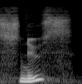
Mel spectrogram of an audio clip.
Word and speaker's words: snus: the nicotine craving disappears chris says it's pronounced snooze all right that's the way they say it over there you know i think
